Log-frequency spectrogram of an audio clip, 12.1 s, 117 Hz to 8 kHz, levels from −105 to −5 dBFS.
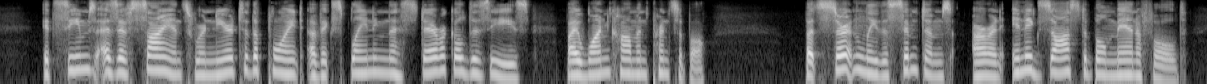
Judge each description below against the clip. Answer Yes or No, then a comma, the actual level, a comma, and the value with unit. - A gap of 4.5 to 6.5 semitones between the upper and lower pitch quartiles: No, average, 2.9 semitones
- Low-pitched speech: No, high, 205 Hz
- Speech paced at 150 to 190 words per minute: No, slow, 135 wpm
